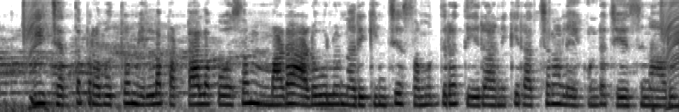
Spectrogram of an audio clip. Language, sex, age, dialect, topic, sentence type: Telugu, female, 31-35, Southern, agriculture, statement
